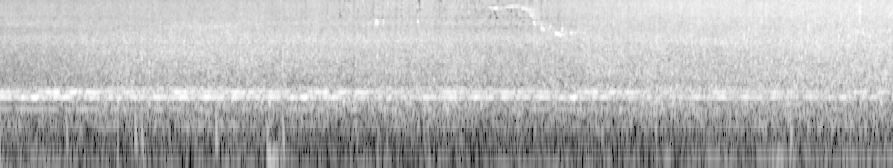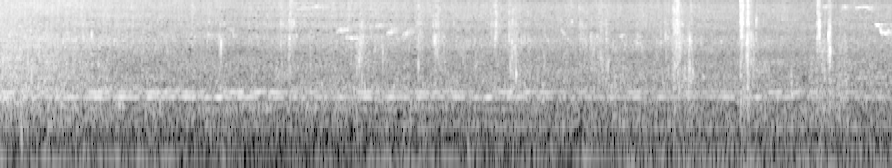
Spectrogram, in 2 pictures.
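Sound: small stream flowing water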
